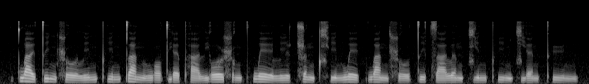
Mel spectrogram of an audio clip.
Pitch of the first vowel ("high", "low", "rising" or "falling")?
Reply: falling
